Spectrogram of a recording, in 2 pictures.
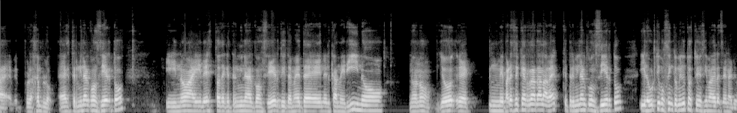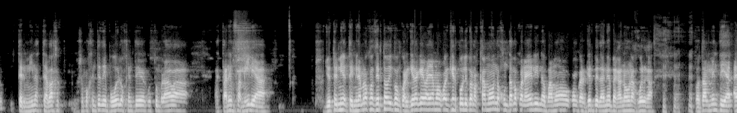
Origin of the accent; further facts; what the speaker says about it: Orcera, Andalusia, Spain; somos de un pueblo pequeño, somos de Orcera, no sé si lo conocerán, o David Broncano, de la Resistencia, pero el pueblo es pequeñito.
